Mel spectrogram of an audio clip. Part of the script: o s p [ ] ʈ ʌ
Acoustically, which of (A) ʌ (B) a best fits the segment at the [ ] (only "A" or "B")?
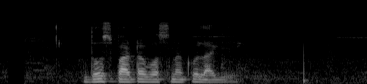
B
